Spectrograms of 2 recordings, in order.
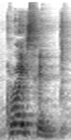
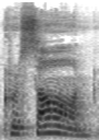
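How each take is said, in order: First: It is said with a middle 'i' and final 'sent'. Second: It is said as two syllables, ending in 'sahn'. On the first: The speaker calls it wrong. "ये गलत है उच्चारण" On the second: The speaker calls it right. "इसका सही उच्चारण है क्रोसान"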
